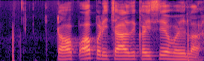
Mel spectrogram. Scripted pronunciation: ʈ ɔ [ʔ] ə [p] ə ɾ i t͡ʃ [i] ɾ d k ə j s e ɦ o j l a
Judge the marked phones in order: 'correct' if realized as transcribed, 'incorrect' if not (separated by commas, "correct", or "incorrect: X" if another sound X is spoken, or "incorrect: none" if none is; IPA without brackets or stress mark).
incorrect: p, correct, incorrect: a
